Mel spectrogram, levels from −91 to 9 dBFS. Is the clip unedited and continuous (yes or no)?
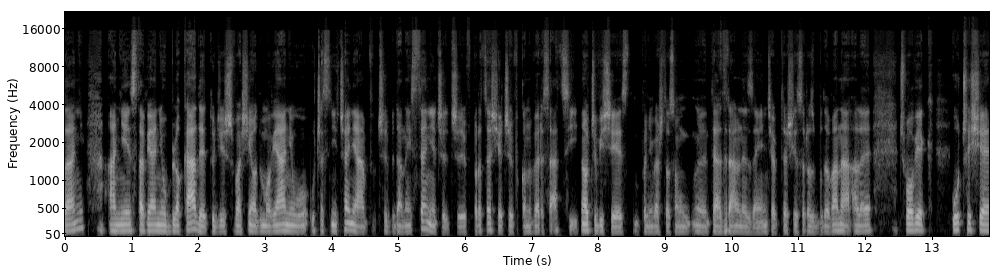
no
